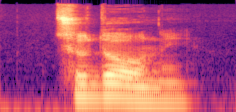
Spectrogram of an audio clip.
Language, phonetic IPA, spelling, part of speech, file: Belarusian, [t͡suˈdou̯nɨ], цудоўны, adjective, Be-цудоўны.ogg
- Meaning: wondrous, wonderful, great, excellent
